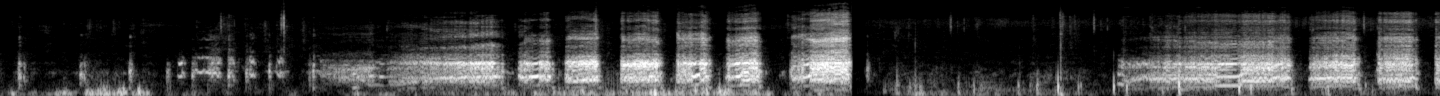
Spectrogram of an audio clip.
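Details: House-kept guinea pigs calling: a long series of loud, piercing squeals repeated roughly every half second, a short pause, then more sustained shrill calls over a background of rustling.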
